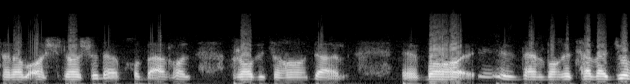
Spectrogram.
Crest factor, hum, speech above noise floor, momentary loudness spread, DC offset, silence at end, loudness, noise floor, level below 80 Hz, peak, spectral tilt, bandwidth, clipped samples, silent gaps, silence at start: 12 dB; none; 28 dB; 8 LU; under 0.1%; 0 s; -12 LUFS; -38 dBFS; -42 dBFS; 0 dBFS; -6.5 dB/octave; 9.4 kHz; 0.3%; none; 0 s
